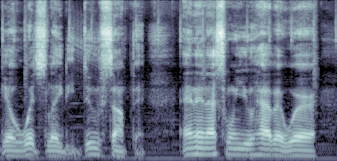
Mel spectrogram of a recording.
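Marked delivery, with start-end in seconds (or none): none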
